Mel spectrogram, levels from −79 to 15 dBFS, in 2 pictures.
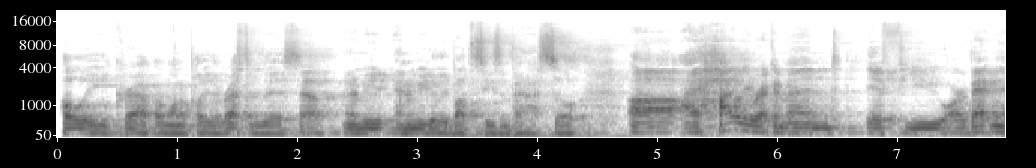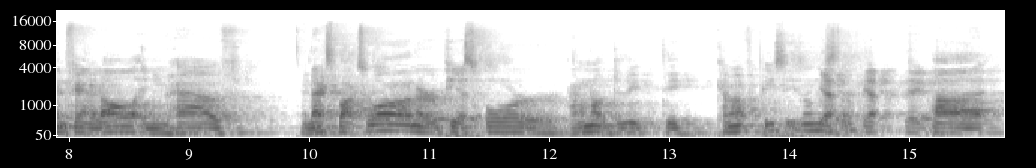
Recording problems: room echo; slight; dies away in 1 s
off-mic speech; somewhat distant

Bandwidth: 15.5 kHz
